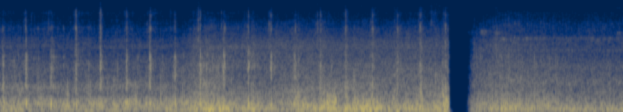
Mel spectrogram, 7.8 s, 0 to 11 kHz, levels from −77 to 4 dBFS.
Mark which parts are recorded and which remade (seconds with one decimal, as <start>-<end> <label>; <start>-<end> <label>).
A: 0.0-7.8 recorded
